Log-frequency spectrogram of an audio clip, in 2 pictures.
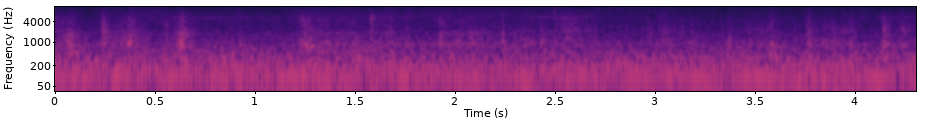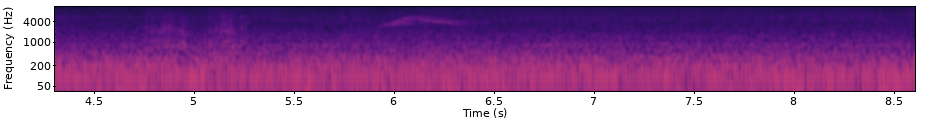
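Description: Quiet room tone: a steady low hum with a few faint clicks and one brief, faint high squeak about six seconds in.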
